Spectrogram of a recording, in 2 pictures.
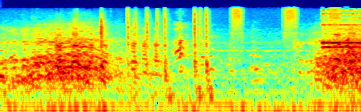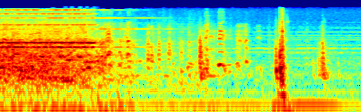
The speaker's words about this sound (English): Hello? Why do you keep answering the phone? You keep calling.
